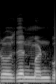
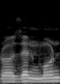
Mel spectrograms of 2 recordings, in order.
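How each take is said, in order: First: The last syllable has an 'uh' vowel, like 'mund'. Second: The last syllable has an 'oo' vowel, like 'moond'. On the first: "वैसे रोजेनमंड बोलना चाहिए।" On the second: "तुम लोग क्या बोलते हो? रोजेनमुंड reduction बोलते हो?"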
